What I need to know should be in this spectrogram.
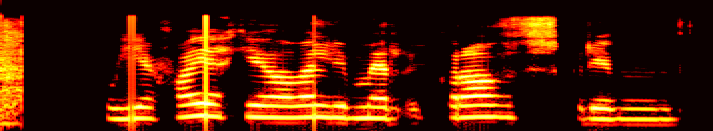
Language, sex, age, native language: Icelandic, male, 13, Icelandic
